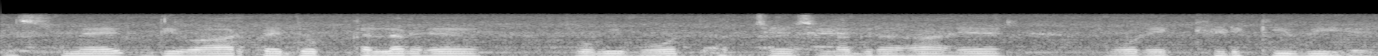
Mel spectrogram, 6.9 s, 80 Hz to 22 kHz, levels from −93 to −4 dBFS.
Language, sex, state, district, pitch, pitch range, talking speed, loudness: Hindi, male, Rajasthan, Bikaner, 140 Hz, 135-140 Hz, 165 wpm, -17 LUFS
